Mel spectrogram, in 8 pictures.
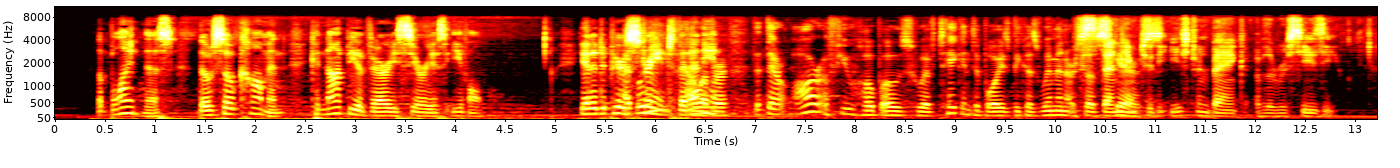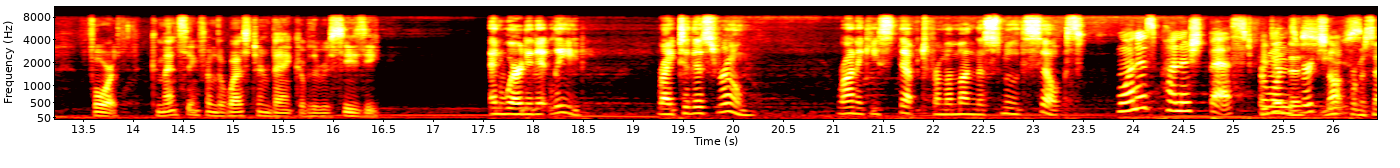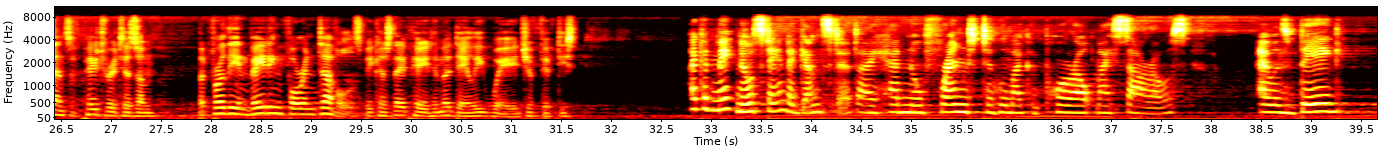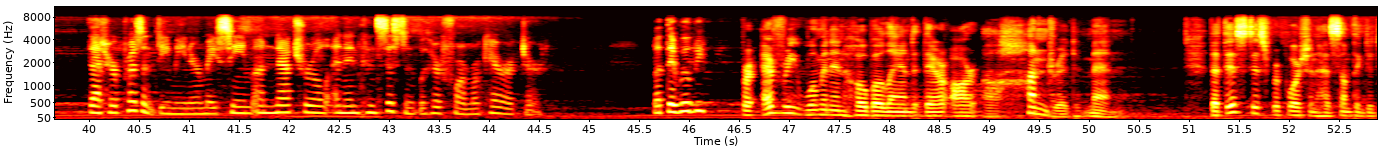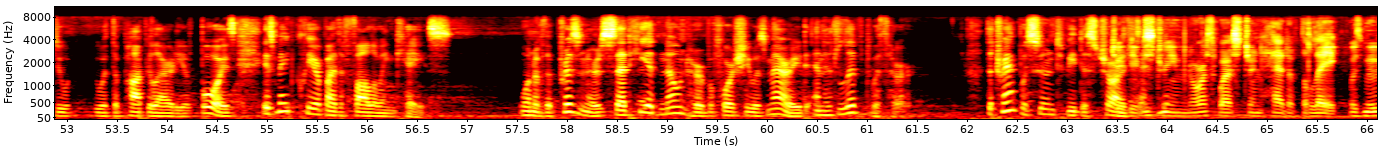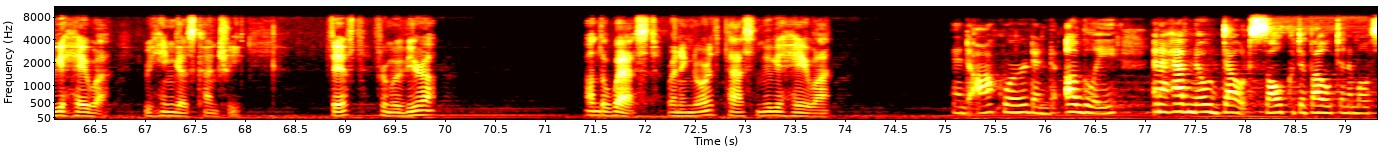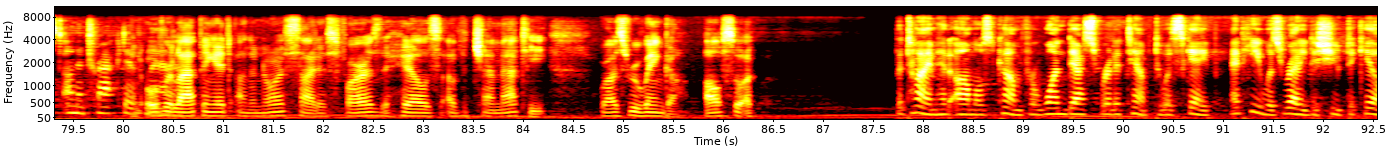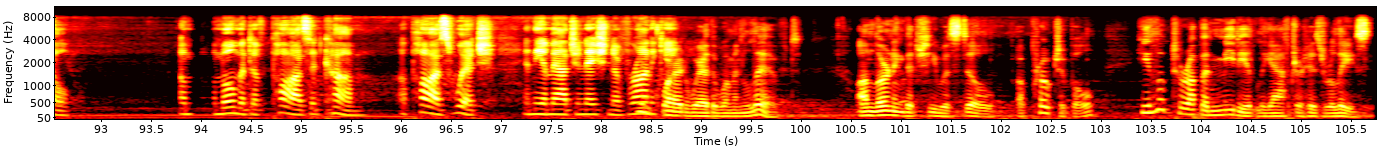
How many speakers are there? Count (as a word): eight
